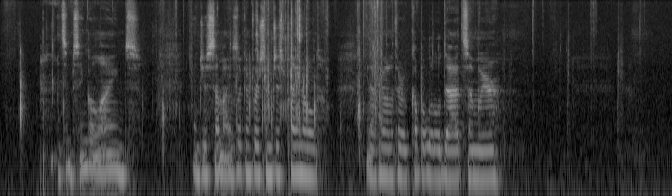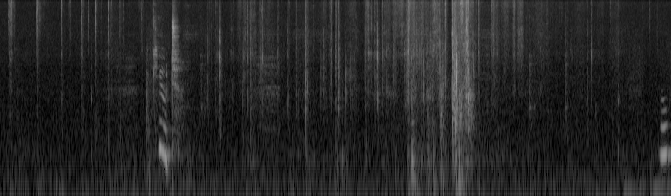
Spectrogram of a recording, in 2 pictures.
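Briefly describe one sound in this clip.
Thin plastic sheets crinkle and peel as they are handled.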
